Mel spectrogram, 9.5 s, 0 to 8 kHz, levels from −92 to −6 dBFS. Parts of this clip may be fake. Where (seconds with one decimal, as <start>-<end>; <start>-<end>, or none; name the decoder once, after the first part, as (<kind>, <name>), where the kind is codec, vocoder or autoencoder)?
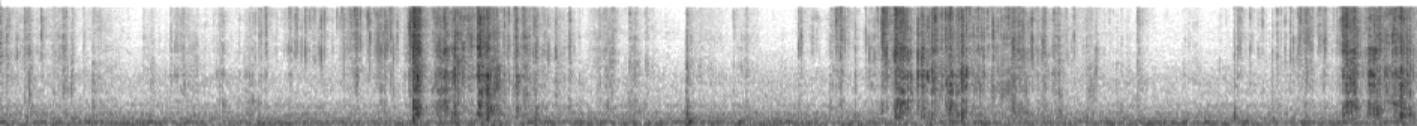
1.3-3.7 (vocoder, BigVGAN v2); 6.7-8.9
